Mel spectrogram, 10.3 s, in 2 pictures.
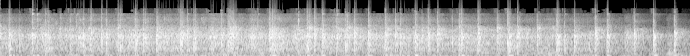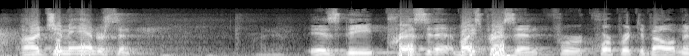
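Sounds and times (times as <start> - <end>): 
audience applause: 0.0 - 5.3
speech: 5.4 - 6.4, 7.5 - 10.3.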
